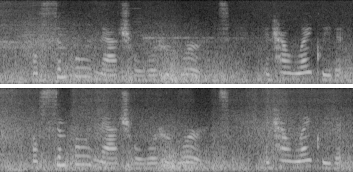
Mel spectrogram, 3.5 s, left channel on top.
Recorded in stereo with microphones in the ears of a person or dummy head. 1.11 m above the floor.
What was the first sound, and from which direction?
A woman speaking, 35° right (ahead or behind).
